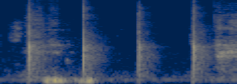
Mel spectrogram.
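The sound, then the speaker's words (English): A brief, sparse round of applause for everybody at the end of a discussion: four sharp, crisp claps spaced roughly half a second apart, with a faint low murmur between them. “And so, yeah, I'd like to give a little round of applause for everybody.”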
